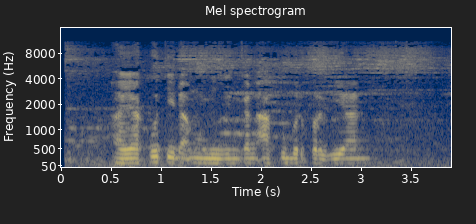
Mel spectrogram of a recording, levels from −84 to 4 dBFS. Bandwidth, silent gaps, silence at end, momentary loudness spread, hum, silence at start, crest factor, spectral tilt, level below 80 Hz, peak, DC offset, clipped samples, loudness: 11.5 kHz; none; 0 s; 12 LU; none; 0.05 s; 18 dB; -4 dB/octave; -48 dBFS; -6 dBFS; under 0.1%; under 0.1%; -23 LUFS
